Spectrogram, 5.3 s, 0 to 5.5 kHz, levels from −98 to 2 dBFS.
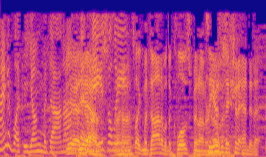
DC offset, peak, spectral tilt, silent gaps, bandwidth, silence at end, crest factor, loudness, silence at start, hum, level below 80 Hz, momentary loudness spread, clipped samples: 0.5%; 0 dBFS; -6.5 dB/octave; none; 5.2 kHz; 0 s; 18 dB; -18 LUFS; 0 s; none; -34 dBFS; 8 LU; under 0.1%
